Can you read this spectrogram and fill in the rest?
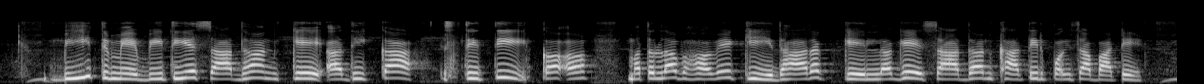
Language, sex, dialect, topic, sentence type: Bhojpuri, female, Northern, banking, statement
